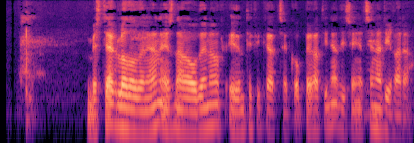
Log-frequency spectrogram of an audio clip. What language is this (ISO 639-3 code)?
eus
